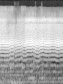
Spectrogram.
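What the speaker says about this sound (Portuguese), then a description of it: "Ah, esse zumbido" A mosquito buzzes close by, a thin, high, wavering whine that rises and falls in pitch continuously, faint but alone.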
